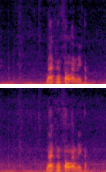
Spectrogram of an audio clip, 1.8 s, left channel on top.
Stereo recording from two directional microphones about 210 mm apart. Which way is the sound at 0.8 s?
10° left (ahead or behind).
